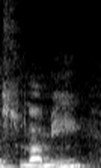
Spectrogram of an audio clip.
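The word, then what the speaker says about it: tsunami: आपका ये जो है सुनामी कहा जाता है इसमें टी जो है वर्ड साइलेंट होता है चलिए नेक्स्ट क्वेश्चन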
